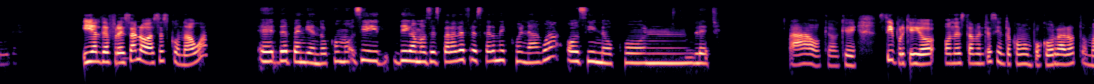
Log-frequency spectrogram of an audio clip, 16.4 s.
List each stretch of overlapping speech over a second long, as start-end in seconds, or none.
none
